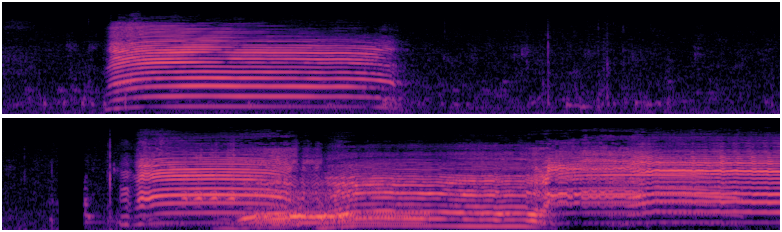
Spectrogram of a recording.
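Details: Sheep, ewes with lambs: one clear bleat lasting over a second, a quiet pause, then overlapping bleats of deeper and higher pitch, some shaky and trembling, running to the end.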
